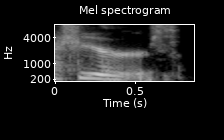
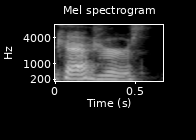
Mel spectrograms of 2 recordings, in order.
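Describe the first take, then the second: First: The middle 'ie' sound is pronounced. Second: The middle 'ie' sound is dropped. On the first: It follows the spelling. "C A S H I E R S, like cashiers" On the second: It is how a Southern speaker says it. "I say cashers"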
